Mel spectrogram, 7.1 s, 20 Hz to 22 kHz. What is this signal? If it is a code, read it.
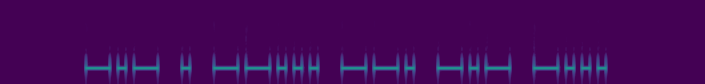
Morse code, heard as a keyed tone, about 15 wpm, 700 Hz. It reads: KE7GKB
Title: USA Call Signs 15wpm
